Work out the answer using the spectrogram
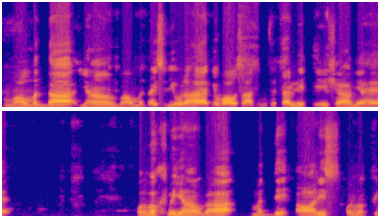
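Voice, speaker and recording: A man teaching Quran recitation rules word by word, patiently explaining each rule and chanting the verses in long, drawn-out tones. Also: mid-range voice, no echo. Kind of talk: tajweed lesson, word by word.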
